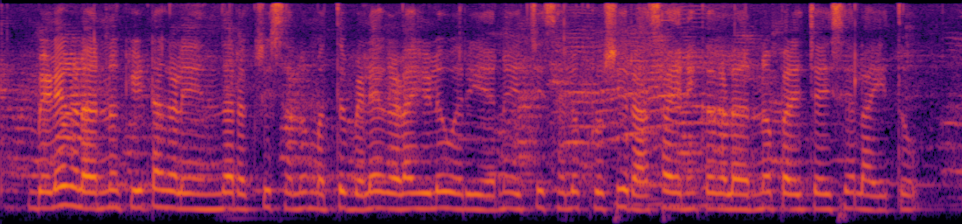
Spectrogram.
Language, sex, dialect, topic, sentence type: Kannada, female, Mysore Kannada, agriculture, statement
